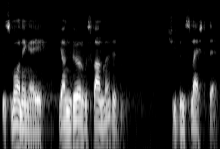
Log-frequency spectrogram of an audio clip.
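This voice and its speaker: An actor playing a courteous, inquisitive and intense doctor in 1940s radio drama style. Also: male voice, sits low, fairly even intonation, normal speed, lightly acted. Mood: grave, intense. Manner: formal, inquisitive, earnest. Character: courteous, intense male doctor writing about criminal minds. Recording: dull vintage 1940s radio recording.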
